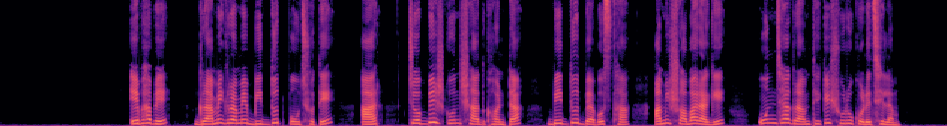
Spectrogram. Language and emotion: Bengali, neutral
